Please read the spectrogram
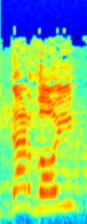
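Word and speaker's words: Dárdai: Fiola, Orban y Dardoy, aunque se escriba Dardoy, pareja de centrales, que son tres, ¿eh?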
